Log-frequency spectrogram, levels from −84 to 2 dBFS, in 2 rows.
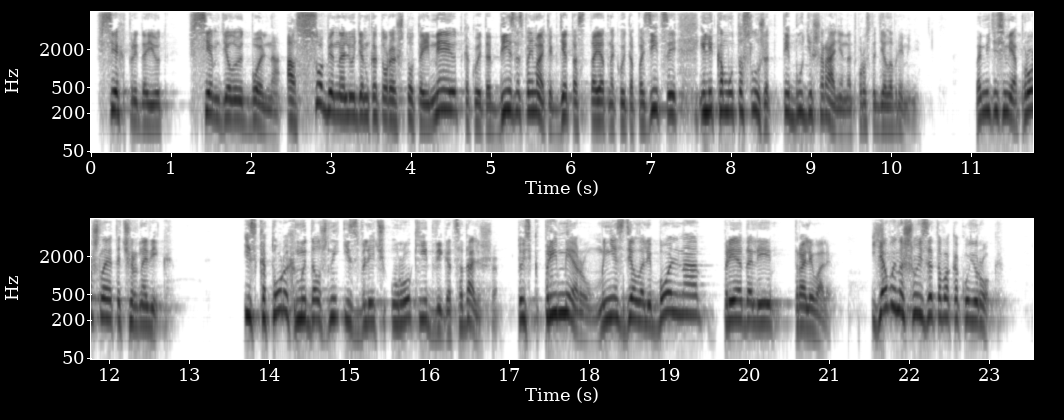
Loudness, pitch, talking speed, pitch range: -19 LUFS, 195 Hz, 145 wpm, 165-215 Hz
